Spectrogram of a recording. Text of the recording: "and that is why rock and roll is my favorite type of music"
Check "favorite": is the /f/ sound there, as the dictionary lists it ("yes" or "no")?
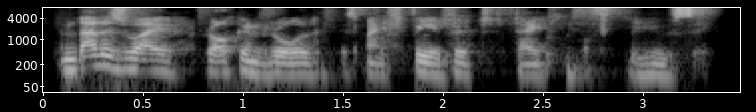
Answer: yes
